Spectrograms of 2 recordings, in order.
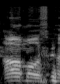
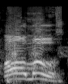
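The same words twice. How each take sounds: First: Said in the usual way. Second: Laughing, pitched much higher. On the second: Real, not acted. S1 laughs at the silent Q joke. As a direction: giggle the word out.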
